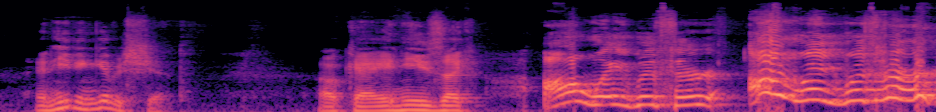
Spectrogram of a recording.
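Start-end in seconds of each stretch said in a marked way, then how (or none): 2.8-4.7 very high-pitched, rising, climbing, raised voice. Quoting a girl's dad who said it twice, in a high-pitched voice. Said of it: "he says it twice in a high pitched voice".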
